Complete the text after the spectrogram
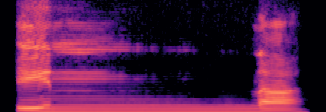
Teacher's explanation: হরকতের বামে নুনে তাসদিদ ওয়াজিব গুন্না করতে হবে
